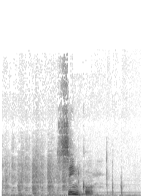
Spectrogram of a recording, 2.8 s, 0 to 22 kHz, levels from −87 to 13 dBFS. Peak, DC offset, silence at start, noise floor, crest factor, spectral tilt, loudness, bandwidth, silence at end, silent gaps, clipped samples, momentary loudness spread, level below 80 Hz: -2 dBFS; under 0.1%; 0.05 s; -44 dBFS; 20 dB; -3.5 dB/octave; -17 LUFS; 16.5 kHz; 0.4 s; none; under 0.1%; 22 LU; -56 dBFS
